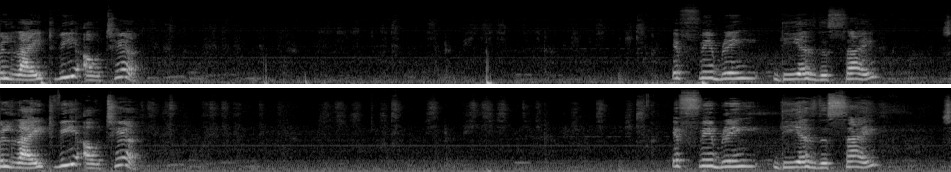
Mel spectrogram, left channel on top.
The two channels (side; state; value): right; noise; hum, 20 dB below the sound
